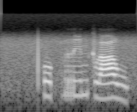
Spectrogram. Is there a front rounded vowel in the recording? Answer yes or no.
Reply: no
